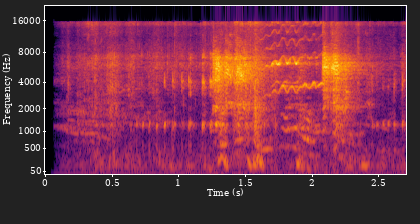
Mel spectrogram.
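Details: Monkeys, tagged as langurs, shriek in shrill, scratchy squeals and chatter as they fight angrily.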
